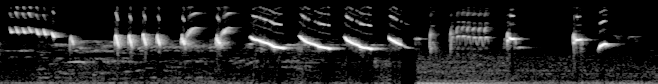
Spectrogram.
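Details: White-rumped shama lure song for drawing replies from other shamas. Fast chattering notes lead into loud, descending whistled slurs, then scattered sharp chips over faint background hum.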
